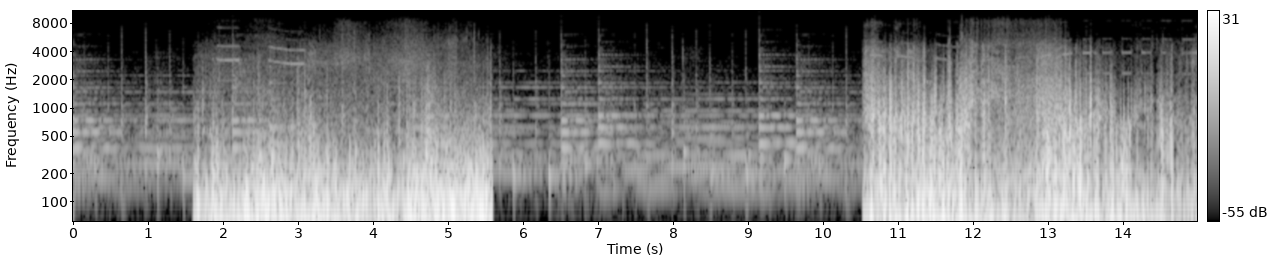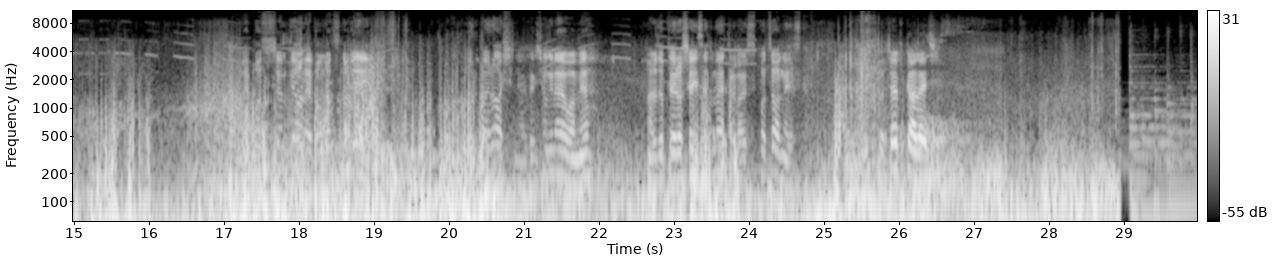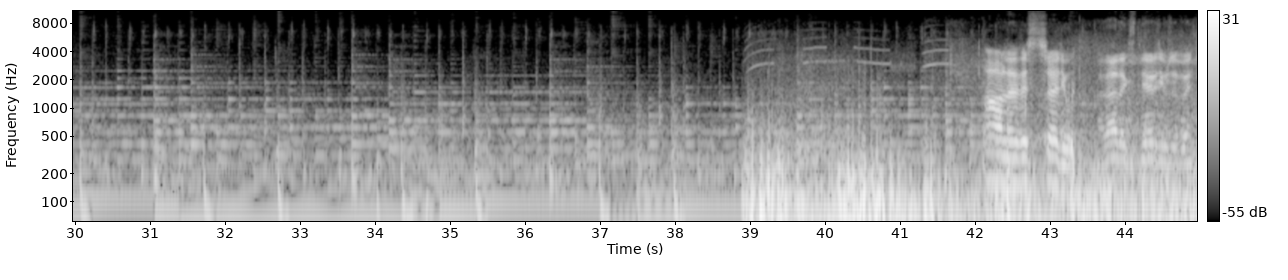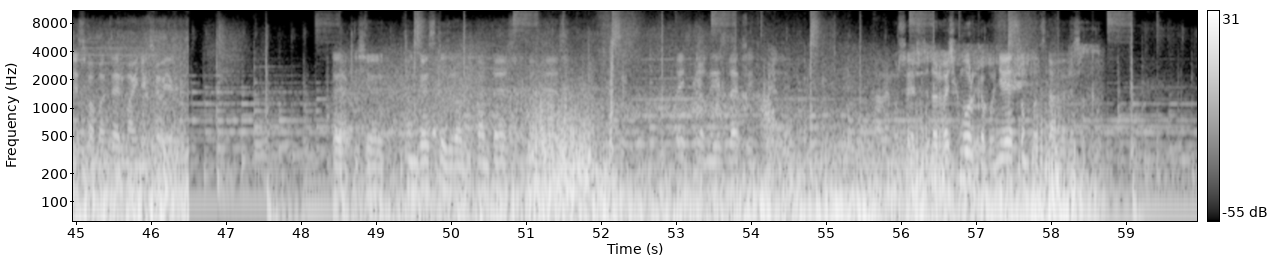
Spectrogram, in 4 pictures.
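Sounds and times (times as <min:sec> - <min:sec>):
wind buffeting microphone: 0:01.6 - 0:05.6, 0:10.5 - 0:29.0, 0:38.9 - 0:46.5, 0:48.5 - 0:58.8
short high-pitched beeps: 0:13.1 - 0:16.6.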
